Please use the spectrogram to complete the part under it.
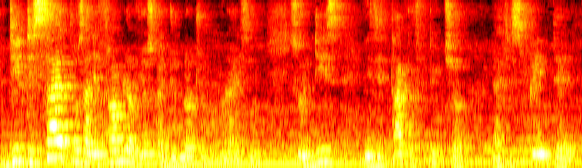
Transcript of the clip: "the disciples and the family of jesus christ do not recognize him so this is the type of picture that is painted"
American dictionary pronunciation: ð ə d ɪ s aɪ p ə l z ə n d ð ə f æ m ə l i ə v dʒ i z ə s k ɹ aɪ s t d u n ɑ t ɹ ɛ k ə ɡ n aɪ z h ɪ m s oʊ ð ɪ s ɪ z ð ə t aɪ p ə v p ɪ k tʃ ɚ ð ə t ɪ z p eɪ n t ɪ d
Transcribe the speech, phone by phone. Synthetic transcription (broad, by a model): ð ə d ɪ s aɪ p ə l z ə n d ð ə f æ m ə l i ə v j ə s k aɪ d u n ɑ t ɹ ɛ k ə ɡ n aɪ z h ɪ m s oʊ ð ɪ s ɪ z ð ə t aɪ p ə v p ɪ k tʃ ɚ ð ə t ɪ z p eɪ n t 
